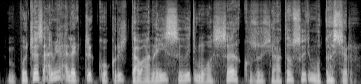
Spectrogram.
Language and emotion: Kashmiri, surprised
